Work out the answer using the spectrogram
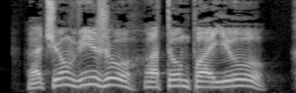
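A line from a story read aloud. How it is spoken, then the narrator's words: Chuckle. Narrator (Russian): хохотнул Парсыкин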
